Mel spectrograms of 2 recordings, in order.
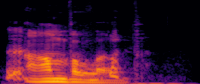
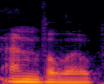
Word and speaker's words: envelope: cranberries it's it's it's a envelope or an envelope however you want to pronounce it envelop um yeah well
